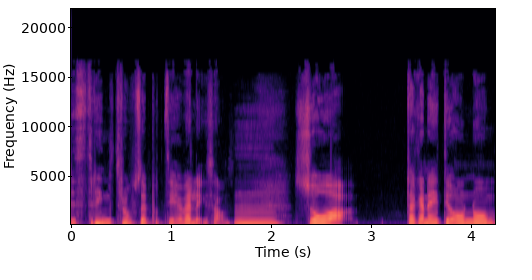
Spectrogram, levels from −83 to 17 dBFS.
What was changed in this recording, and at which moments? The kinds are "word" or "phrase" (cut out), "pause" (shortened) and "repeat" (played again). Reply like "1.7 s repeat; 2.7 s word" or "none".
none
